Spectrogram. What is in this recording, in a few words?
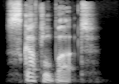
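"scuttlebutt", English, British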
